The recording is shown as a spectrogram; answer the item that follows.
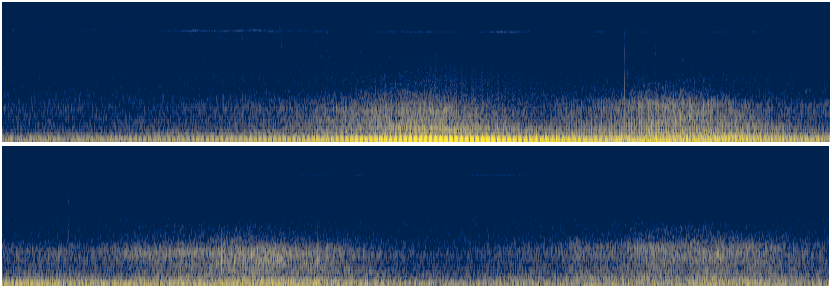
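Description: Small electric FPV aircraft in low flight, heard from its onboard camera microphone: motor and propeller drone mixed with a rushing wind noise, swelling loudest about four seconds in and then easing off as it descends.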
